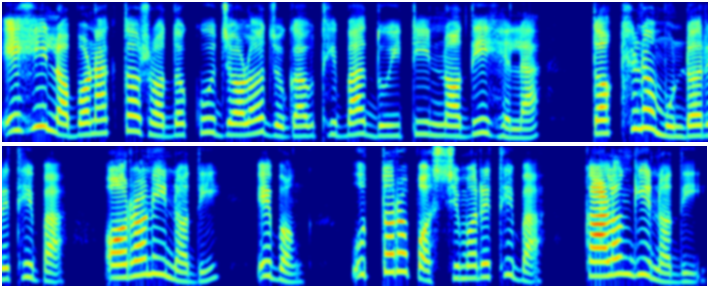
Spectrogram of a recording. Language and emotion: Odia, neutral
